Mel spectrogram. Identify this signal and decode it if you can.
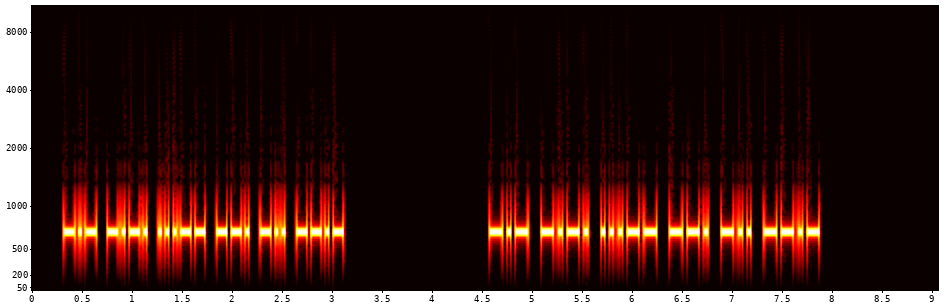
Morse code, heard as a keyed tone, about 35 wpm, 700 Hz. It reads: KC3GDQ KC3GDQ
